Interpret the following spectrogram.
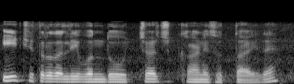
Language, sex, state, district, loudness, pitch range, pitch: Kannada, male, Karnataka, Bangalore, -17 LUFS, 115-135 Hz, 120 Hz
